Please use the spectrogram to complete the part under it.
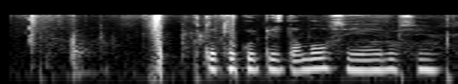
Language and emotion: Russian, neutral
